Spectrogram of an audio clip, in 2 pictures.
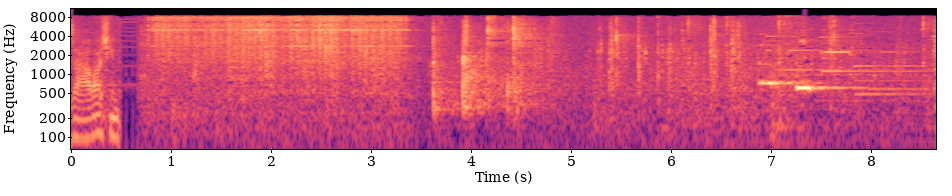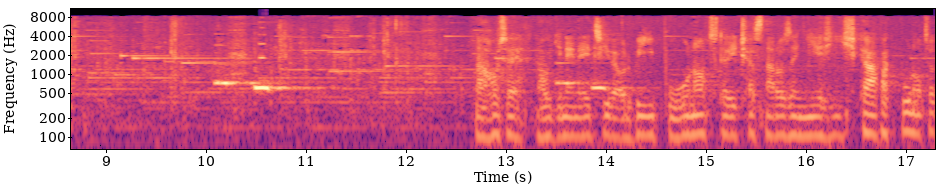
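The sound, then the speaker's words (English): Steady ratcheting and clicking of the old clockwork mechanism of a mechanical nativity scene, one weight-driven mechanism moving 142 figures through 350 movements, grinding along, with a couple of ringing chime-like tones in the middle as the clock strikes midnight, and a voice murmuring faintly underneath. “The clock strikes midnight, the time when Jesus was born.”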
